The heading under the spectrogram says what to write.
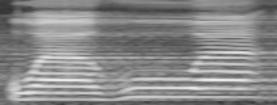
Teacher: Waw keluarnya dua bibir, ha keluarnya dari tenggorokan, kemudian waw juga dua bibir.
